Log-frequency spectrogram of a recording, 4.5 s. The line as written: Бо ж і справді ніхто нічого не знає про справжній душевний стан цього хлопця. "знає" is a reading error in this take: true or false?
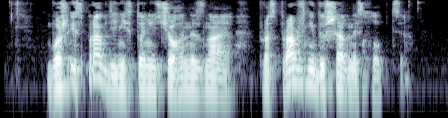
false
